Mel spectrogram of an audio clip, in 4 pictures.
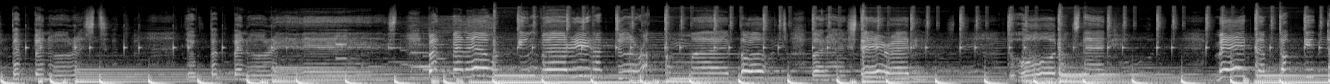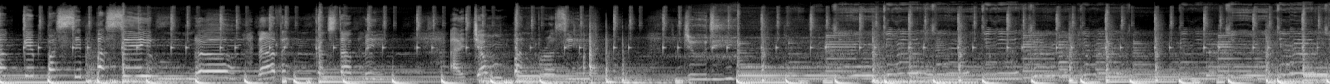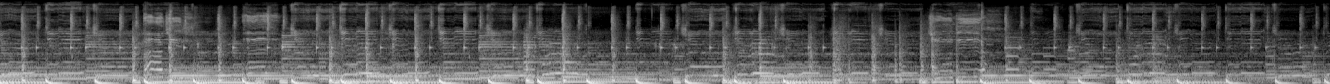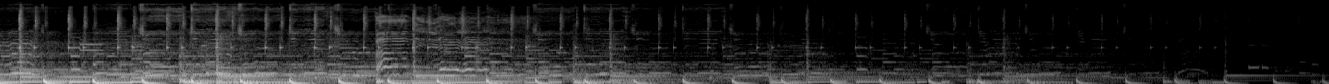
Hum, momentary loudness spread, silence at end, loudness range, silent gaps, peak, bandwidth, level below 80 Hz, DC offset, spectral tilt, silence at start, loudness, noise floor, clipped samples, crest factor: none; 11 LU; 3.45 s; 11 LU; none; 0 dBFS; 19.5 kHz; -18 dBFS; under 0.1%; -5.5 dB/octave; 0 s; -13 LUFS; -53 dBFS; under 0.1%; 12 dB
